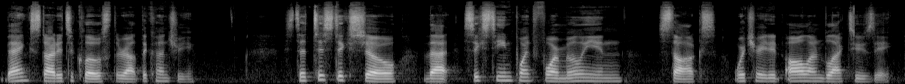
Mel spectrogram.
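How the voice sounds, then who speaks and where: A young man reading a school-project news report from a script in a steady way. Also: on the high side, smooth, dry recording. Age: teens.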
